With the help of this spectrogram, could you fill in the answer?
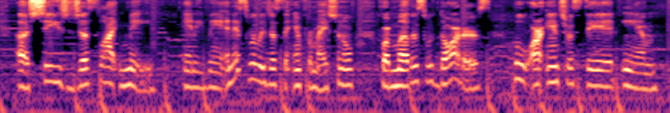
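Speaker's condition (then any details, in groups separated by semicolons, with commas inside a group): No condition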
